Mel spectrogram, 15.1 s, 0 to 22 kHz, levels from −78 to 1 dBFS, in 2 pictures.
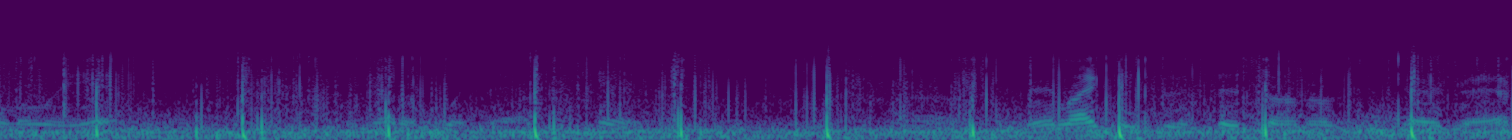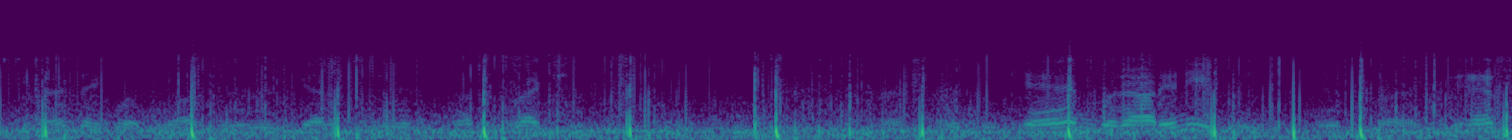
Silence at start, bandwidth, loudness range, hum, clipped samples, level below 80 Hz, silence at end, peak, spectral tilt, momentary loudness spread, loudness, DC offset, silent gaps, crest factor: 0 s; 10 kHz; 3 LU; none; under 0.1%; -50 dBFS; 0 s; -12 dBFS; -9 dB/octave; 8 LU; -39 LUFS; under 0.1%; none; 26 dB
